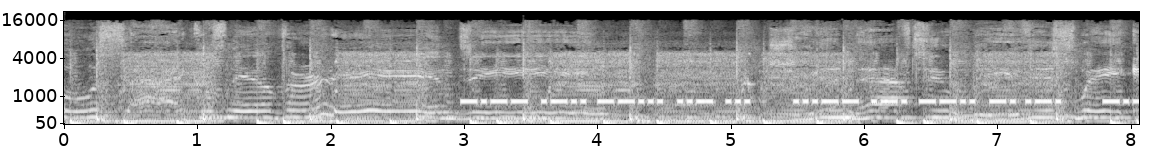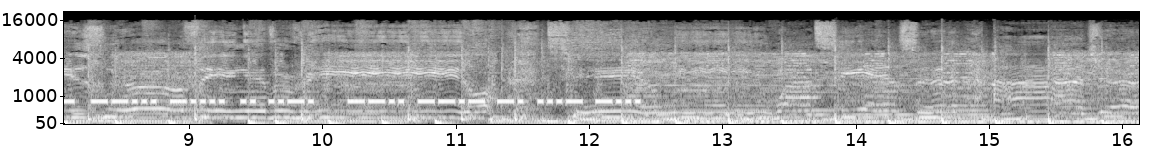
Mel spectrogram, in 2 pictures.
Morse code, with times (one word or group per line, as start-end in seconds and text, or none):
3.0-5.1 YL7US
5.5-7.5 3RZNR
7.8-9.9 K76IF
10.2-12.4 ZQNVB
